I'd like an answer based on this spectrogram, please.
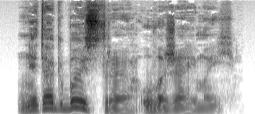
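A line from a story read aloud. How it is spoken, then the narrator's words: Drawled with a smirk. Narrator (Russian): протянул, и его губы скривились в невольной усмешке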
